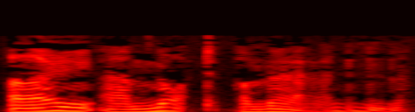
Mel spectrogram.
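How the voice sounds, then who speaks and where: Male narrator voicing a cold, quiet, non-human being; slow, hushed, distant. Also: fairly low pitch, dull audio, slight background noise. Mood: cold, calm.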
